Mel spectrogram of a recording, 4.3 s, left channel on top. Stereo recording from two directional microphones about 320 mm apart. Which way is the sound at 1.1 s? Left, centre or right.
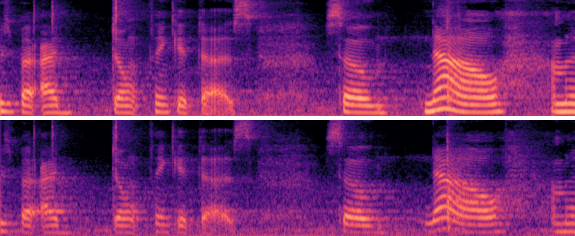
Left.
